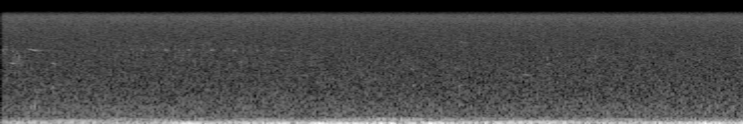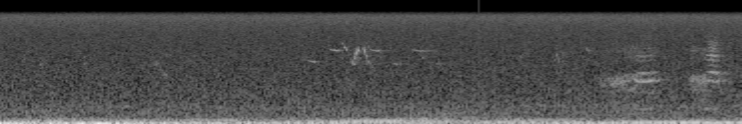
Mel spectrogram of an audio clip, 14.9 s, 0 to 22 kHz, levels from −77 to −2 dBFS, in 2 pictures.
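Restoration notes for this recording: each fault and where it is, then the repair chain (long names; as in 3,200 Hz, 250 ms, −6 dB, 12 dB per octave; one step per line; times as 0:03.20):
0:12.20: click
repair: click removal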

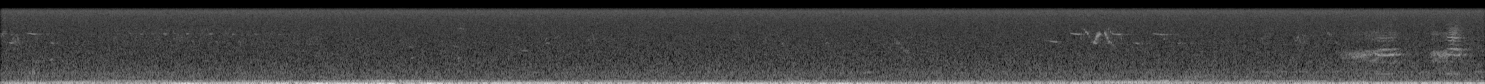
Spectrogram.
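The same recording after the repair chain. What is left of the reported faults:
none of them is left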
